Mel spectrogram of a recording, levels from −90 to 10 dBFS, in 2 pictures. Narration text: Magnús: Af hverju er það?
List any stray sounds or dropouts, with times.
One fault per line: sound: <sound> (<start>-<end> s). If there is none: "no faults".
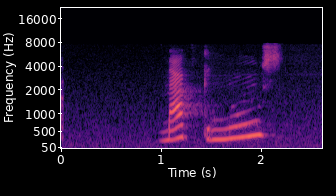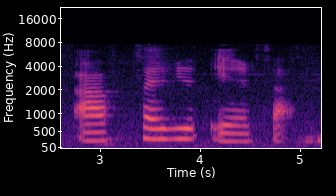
no faults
